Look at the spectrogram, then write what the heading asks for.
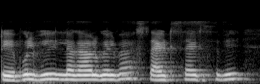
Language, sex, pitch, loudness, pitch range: Sadri, female, 220 Hz, -13 LUFS, 220-235 Hz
